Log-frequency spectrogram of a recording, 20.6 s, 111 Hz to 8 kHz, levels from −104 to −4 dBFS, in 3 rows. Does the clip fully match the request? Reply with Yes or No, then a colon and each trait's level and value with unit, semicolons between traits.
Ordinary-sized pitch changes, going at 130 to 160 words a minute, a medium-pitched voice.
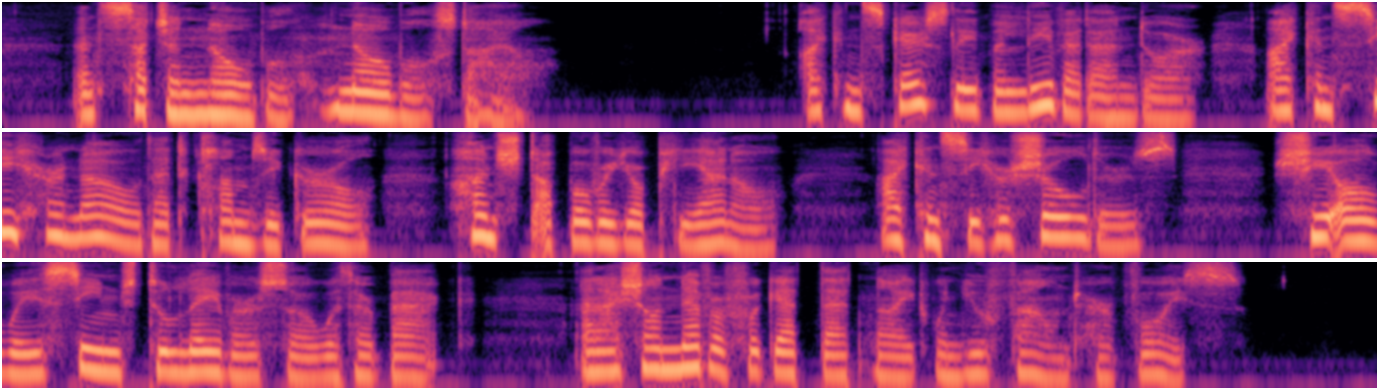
Yes: average, 3.6 semitones; average, 150 wpm; medium, 180 Hz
